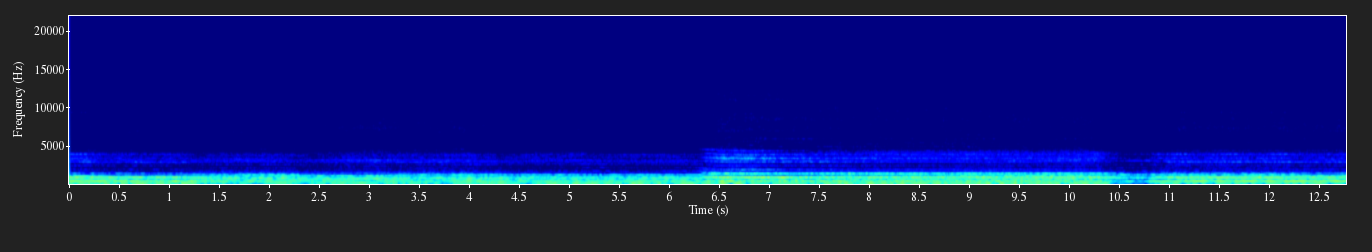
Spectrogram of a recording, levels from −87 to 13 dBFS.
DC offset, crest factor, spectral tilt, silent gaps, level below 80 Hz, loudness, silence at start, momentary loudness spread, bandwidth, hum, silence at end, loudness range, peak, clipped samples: under 0.1%; 14 dB; -6.5 dB/octave; none; -56 dBFS; -40 LUFS; 0 s; 7 LU; 10 kHz; none; 0 s; 5 LU; -24 dBFS; under 0.1%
